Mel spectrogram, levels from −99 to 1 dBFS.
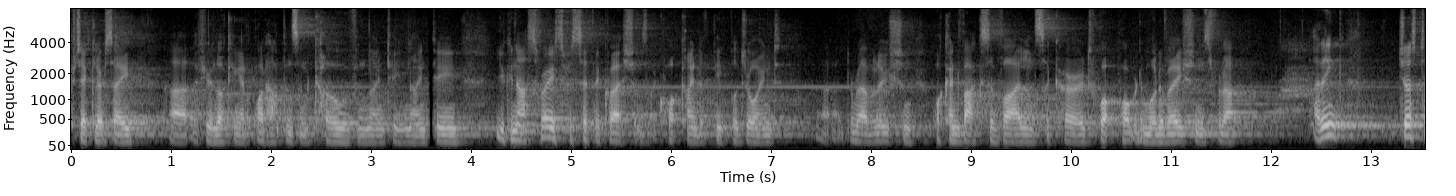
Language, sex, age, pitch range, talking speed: English, male, 30-49, 110-125 Hz, 200 wpm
